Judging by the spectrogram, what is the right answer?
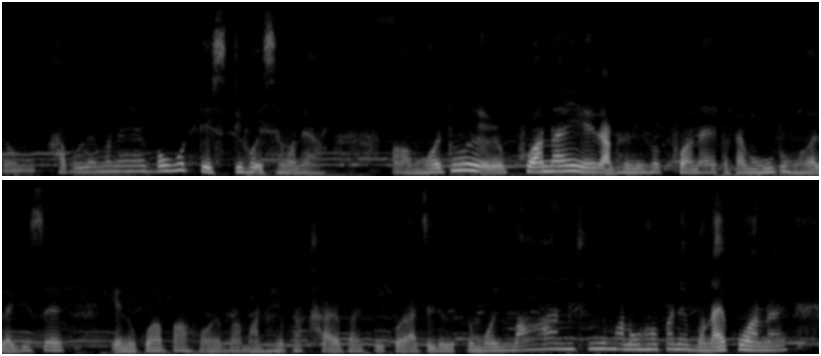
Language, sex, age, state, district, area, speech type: Assamese, female, 30-45, Assam, Kamrup Metropolitan, urban, spontaneous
